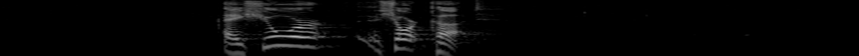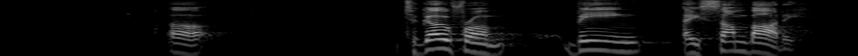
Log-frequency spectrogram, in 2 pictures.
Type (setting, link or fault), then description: setting, large echoing room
